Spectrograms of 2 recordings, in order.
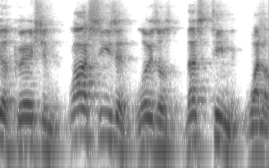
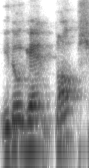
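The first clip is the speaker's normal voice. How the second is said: ordinary delivery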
